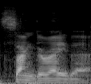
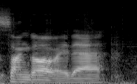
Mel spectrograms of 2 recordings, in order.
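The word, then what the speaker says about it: Sangaré: Another example here, again, yeah, he could have easily just passed it to Sangare there. I said it wrong. I was doing so well. He could have passed it to Sangare there.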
